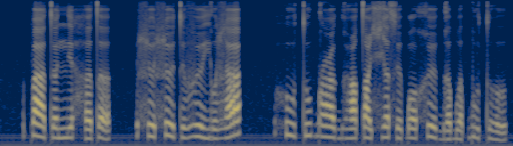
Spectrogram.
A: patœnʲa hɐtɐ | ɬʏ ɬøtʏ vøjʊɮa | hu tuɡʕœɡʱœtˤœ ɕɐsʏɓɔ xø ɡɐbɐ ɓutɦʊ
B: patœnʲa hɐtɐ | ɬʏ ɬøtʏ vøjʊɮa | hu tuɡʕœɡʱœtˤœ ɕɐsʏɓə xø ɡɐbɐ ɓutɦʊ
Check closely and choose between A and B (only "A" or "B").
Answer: A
